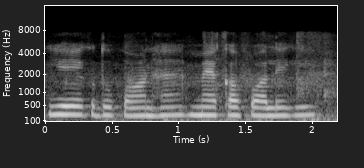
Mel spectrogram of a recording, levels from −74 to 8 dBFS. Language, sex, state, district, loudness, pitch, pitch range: Hindi, female, Uttar Pradesh, Shamli, -15 LUFS, 220 Hz, 215-225 Hz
